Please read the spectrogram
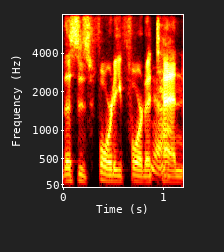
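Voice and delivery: ordinary delivery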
